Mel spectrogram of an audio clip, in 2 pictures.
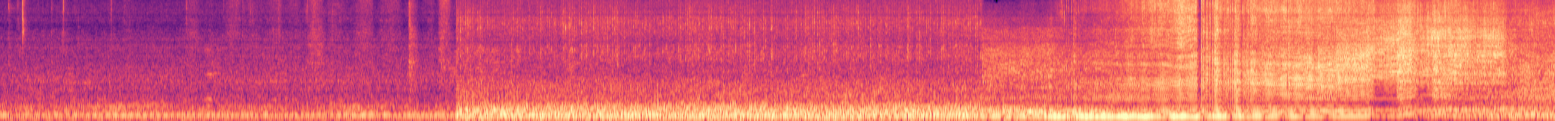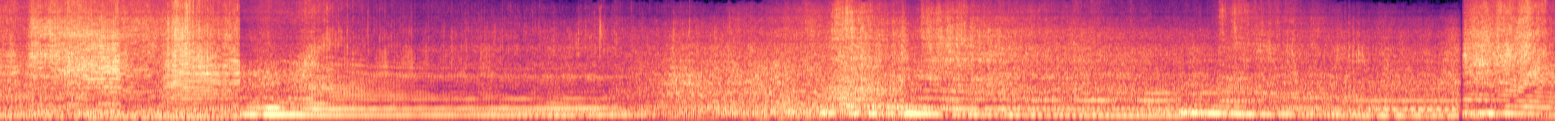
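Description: Race car engines at a circuit: a steady engine hum at first, then, after a sudden cut about a sixth of the way in, cars accelerating on track, their engine pitch climbing and dropping back again and again as they shift up through the gears.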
